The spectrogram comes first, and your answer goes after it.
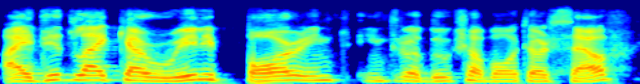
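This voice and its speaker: A man with a Brazilian Portuguese accent hosts an interview, stumbling and restarting often in friendly speech. His voice is a bit high for a man. The audio is dry and dull, as from a video call. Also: dry recording. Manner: halting, many restarts, friendly. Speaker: podcast host. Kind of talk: casual interview hosting.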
